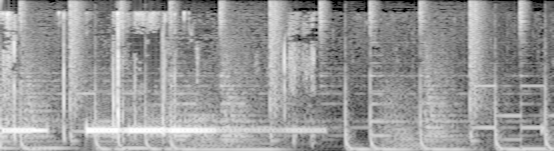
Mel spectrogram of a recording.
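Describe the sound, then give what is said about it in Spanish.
Ringback tone of an outgoing phone call, a steady mid-pitched tone sounding in a few bursts, laid over a beat-driven music bed with sharp, regular percussive hits. “se me ocurrió llamarlo en este preciso momento. Vamos a ver si me contesta y qué puede decirnos Spechaleri”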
